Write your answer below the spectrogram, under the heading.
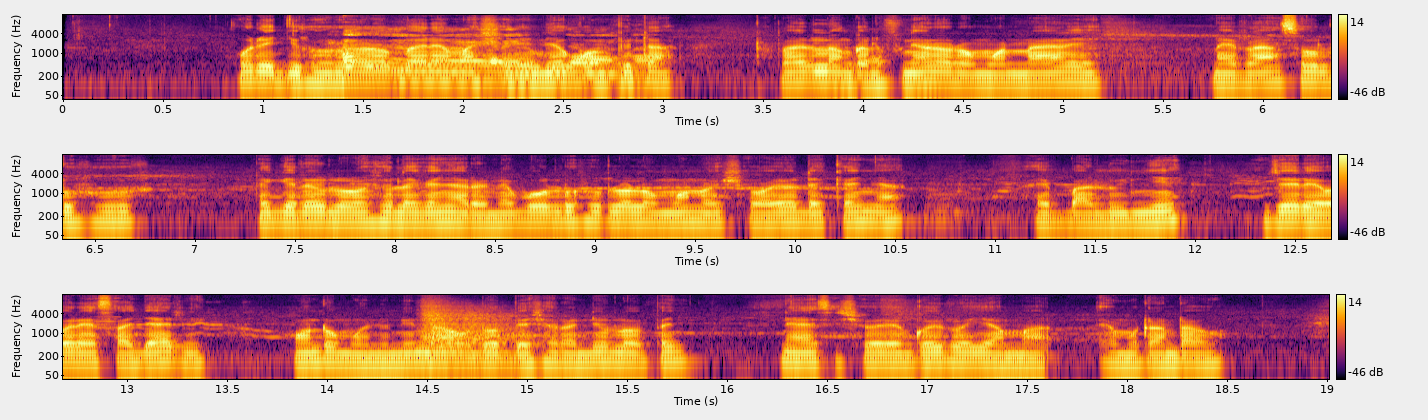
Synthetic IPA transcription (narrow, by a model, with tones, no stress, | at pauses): ɔ˦ɾɛ˨d͡ʒi˨ɾu˨ɾɔ˦a˦ɾɔ˦ba˦ɾɛ˦a˦ma˨ʃɔ˨li˨ni˦a˦kɔ˨mpju˦ta˨ | tɔ̥˨la˦ɾɛ˦lɔ˨ŋɡa˨lu˨fu˨ni˦a˦lɔɾɔ˨mɔ˨naɾɛ˦ | na˨i˨ɾa˦nsɔ˦lu˦hu˦ | lɛ˦ɡɛ˨ɾɛ˦ɾi˦lɔ˦lɔ˦ʃ̬ɔ˦lɛ˦kɛ˦ɲa˨ɾɛ˨nɛ˦bɔ˦lu˦hu˦ɾlɔ˦lɔ˨mɔ˦nɔ˨ʃɔ˨jɔ˦lɛ˨kɛ˦ɲaː˦˨ | i˨ba˨lu˨ɲɛ˦ | ɲd͡ʒɛ˦ɾɛ˨ɔ˦ɾɛ˨sa˨d͡ʒa˦ɾi˨ | ɔ˦ndɔ˨mwɛ˨nu˨ni˦na˨u˨dɔ˦ba˨ʃa˨ɾa˨ni˦ɔ˦lɔ˨pɛ˦ɲ | nɛ˦a˨si˨ʃɔ˦ɾɛ˨ŋɡɔ˦i˦ɾɔ˦iama | ja˨mu˨ta˨ndaɔ˦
